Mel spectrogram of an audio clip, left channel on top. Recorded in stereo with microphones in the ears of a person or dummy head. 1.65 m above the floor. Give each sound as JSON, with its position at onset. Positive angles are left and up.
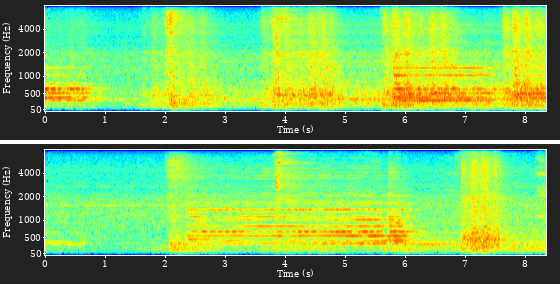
{"t": 2.0, "sound": "a camera shutter", "side_deg": 75, "distance_m": 4.5}
{"t": 3.9, "sound": "a squeak", "side_deg": -5, "distance_m": 3.0}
